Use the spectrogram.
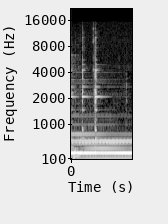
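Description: A single guitar chord with a muted G string rings out steadily, with light percussive string clicks near the start, sounding slightly dampened.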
